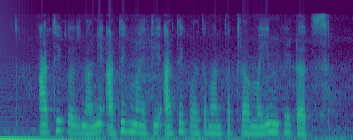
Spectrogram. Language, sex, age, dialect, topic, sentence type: Marathi, male, 18-24, Northern Konkan, banking, statement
